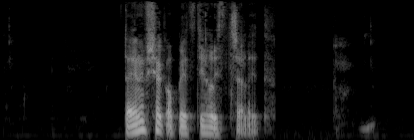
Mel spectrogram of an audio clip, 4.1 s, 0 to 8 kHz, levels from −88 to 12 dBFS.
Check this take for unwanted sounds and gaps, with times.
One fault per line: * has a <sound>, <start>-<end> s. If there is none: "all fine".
all fine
